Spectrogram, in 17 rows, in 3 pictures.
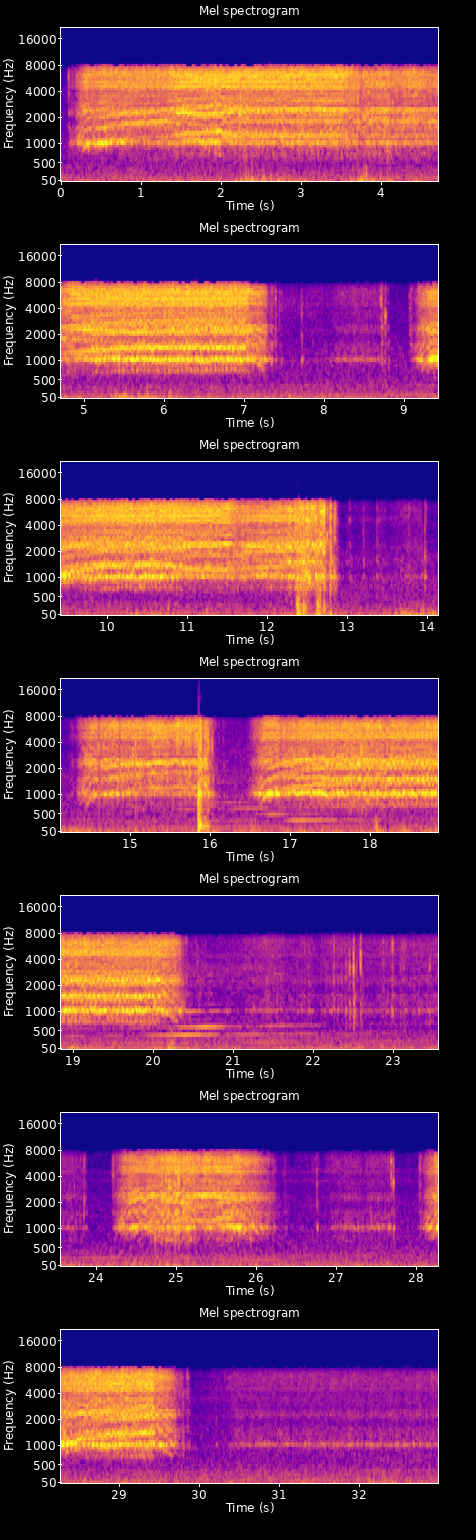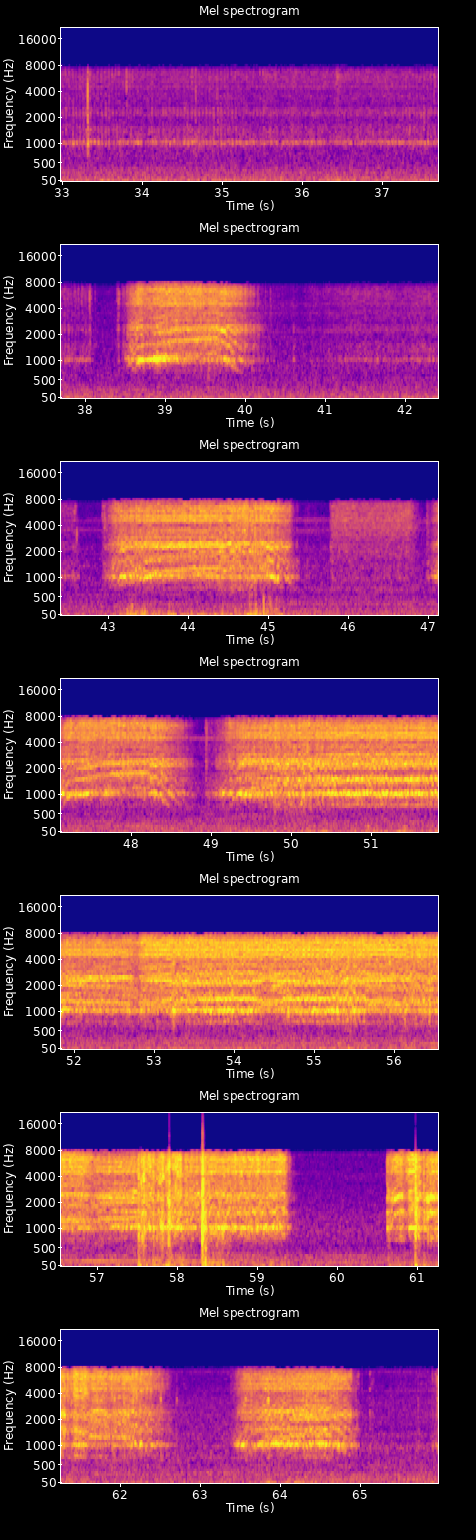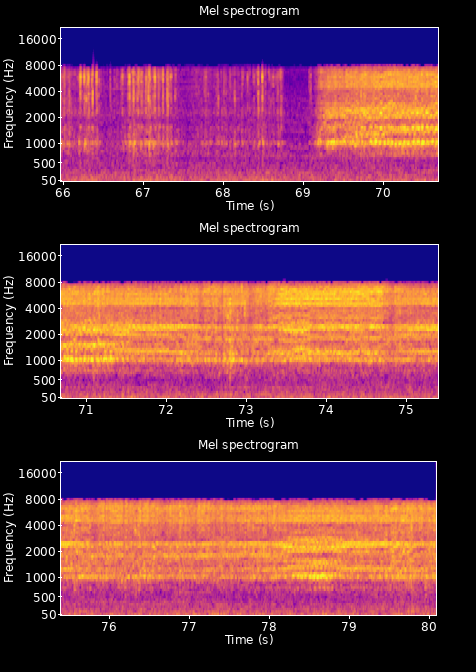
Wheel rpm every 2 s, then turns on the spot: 110, 160, 160, 100, 50, 160, 60, 100, 100, 160, 40, 10, 100, 10, 90, 20, 20, 20, 20, 80, 20, 60, 100, 50, 80, 160, 160, 160, 160, 130, 110, 50, 80, 20, 50, 160, 160, 160, 160, 160.
20-24 30-38 40-42 64-68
